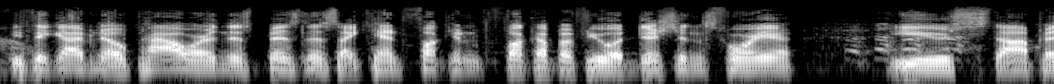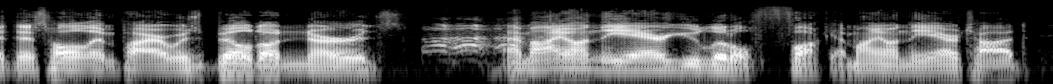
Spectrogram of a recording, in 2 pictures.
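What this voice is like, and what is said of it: Angry shouting voice. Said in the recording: “He sounds angry. ... I am angry.”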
